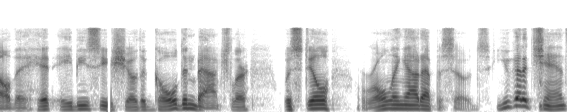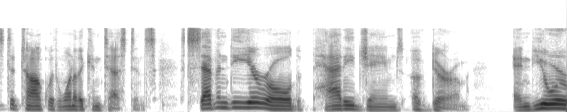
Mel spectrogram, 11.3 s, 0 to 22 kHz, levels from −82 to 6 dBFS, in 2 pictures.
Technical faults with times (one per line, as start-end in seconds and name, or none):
1.08-1.12 packet loss on an ADPCM call
2.82-2.93 packet loss on an ADPCM call
7.52-7.58 packet loss on an ADPCM call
